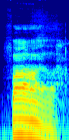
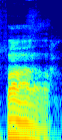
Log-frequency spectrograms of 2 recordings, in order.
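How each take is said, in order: The two takes are said the same way.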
